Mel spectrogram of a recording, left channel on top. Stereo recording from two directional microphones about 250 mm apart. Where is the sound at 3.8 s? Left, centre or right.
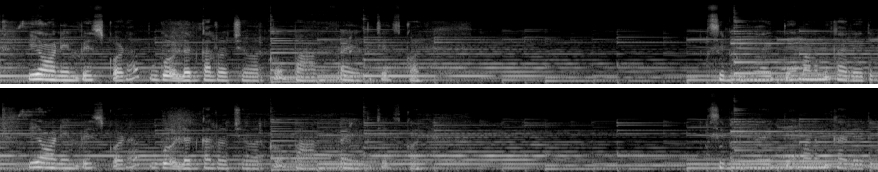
Centre.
